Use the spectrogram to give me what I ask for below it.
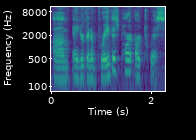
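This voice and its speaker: A woman with a plain, everyday voice speaks at a moderate pace, fairly low in pitch, with lively intonation. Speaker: hair braider; hair braiding demonstrator. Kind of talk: tutorial. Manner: casual, with fillers. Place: home room. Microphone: phone near.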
